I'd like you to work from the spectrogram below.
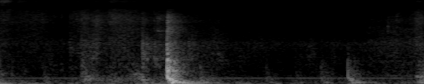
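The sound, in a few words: IKEA PAX wardrobe door rubbing when closed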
